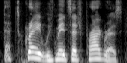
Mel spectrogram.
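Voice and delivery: high mock-cheerful praise; lightly hammed-up proud parent. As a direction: gush like a proud dad. Dad's mock proud reply.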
